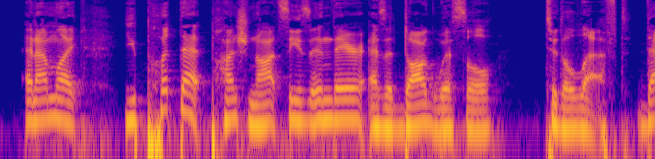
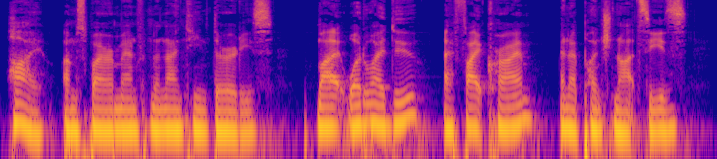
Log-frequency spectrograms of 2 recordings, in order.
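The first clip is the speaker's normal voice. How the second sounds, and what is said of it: Imitates another person's voice. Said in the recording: “it's Nicolas Cage, so I'm going to do my best worst impression.”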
